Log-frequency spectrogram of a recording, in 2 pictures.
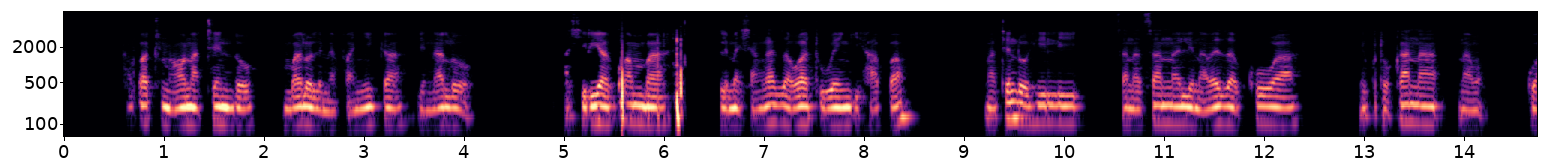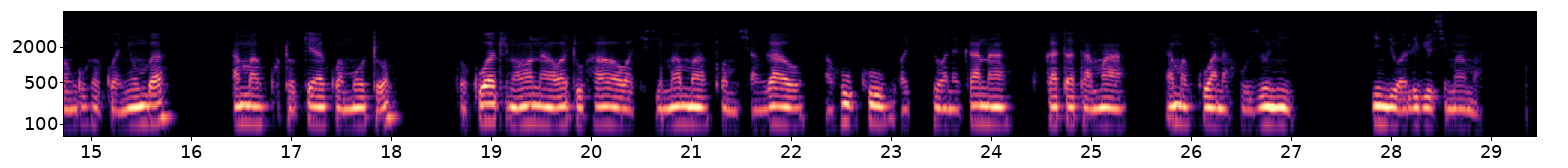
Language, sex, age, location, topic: Swahili, male, 18-24, Nakuru, health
